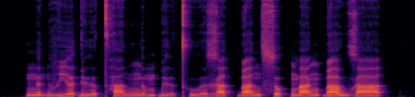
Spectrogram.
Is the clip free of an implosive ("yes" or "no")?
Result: no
